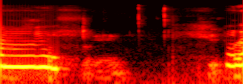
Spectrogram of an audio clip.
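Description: A young person's voice holding a drawn-out, steady hesitation hum for about half a second, then a few faint clicks.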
